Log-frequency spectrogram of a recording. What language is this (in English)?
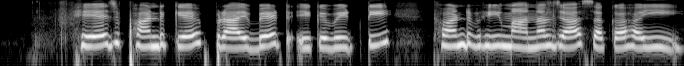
Magahi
